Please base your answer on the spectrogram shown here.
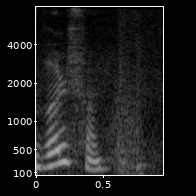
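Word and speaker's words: Wolfe: livre de de Tom Wolf Tom Wolf d'ailleurs je suis plutôt le W en général en en anglais il se prononce plus il se prononce pas avec un comme un V euh donc là dans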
